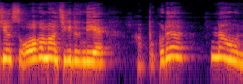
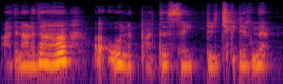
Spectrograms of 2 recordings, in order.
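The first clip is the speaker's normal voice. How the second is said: whisper; 6 semitones lower, 14 dB quieter than usual. Acted. Husband confesses ogling his wife.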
